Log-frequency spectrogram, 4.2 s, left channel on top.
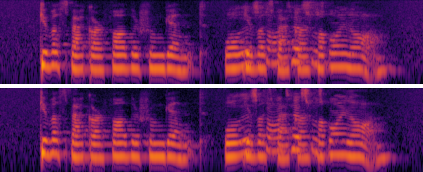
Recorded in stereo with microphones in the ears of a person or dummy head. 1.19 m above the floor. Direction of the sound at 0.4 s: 5° right (ahead or behind).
